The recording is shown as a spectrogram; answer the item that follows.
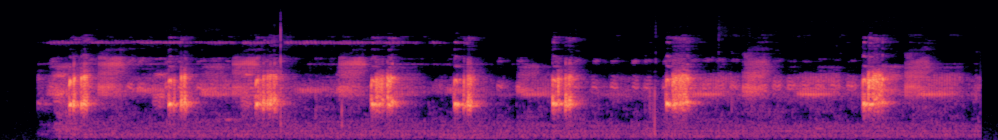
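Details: A larger cricket frog of Indian grasslands, a robust-legged species with short tubercles and black lip crossbars, gives harsh, rattling croaks in short bursts about once a second.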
